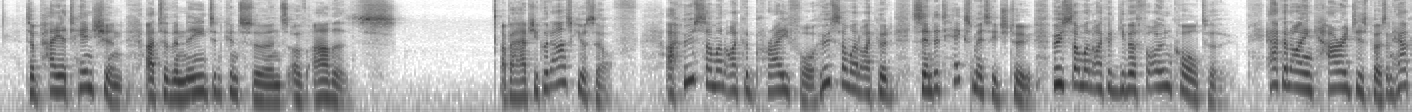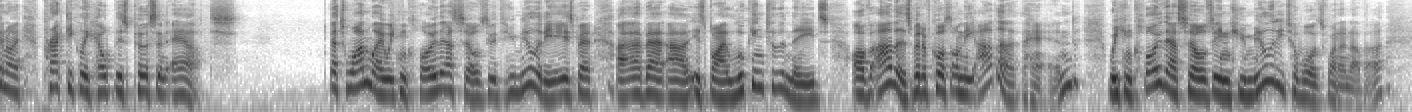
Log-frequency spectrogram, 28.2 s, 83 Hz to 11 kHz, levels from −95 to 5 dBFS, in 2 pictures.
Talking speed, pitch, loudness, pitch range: 195 wpm, 195 Hz, -25 LUFS, 165-235 Hz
